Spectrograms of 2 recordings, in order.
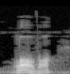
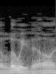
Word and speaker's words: Louisville: And when I first came here, it was Louisville, and then I went to Louisville, and then I started saying it properly, Louisville. And I think that's how you say it.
